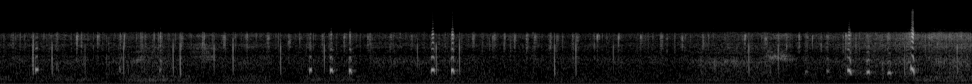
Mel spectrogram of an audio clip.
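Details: Happy sugar glider giving short, soft chirps scattered through the clip, mixed with frequent sharp clicks and crackling, over a steady high hiss.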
